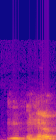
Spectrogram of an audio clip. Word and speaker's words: Hamp: Is his name pronounced hemp like the leaf or is it hamp like hamper?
